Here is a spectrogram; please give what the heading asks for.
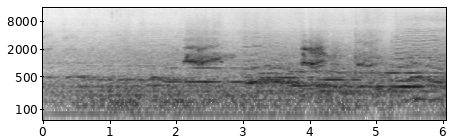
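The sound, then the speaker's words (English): A car drives on a freeway at about 50 miles an hour, its steady engine and road rumble broken by a few short, high tire squeals. “I'm driving, so sometimes when recording this podcast, I end up driving like 50 miles an hour on the freeway”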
